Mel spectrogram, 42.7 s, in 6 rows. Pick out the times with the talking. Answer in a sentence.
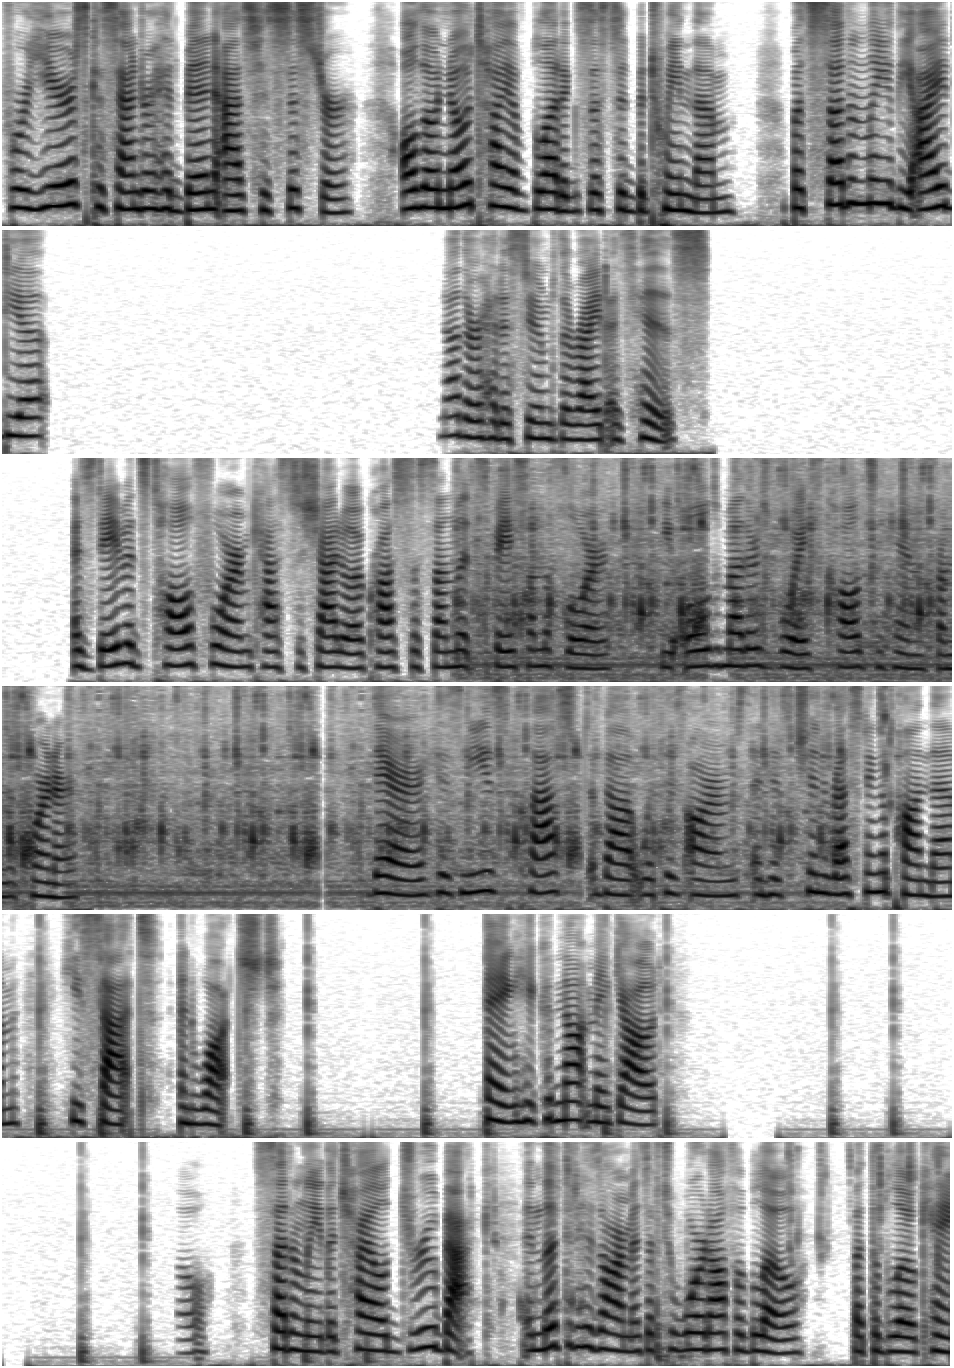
You can hear the talking from 0.1 to 7.4 s, from 10.4 to 12.4 s, from 14.8 to 22.1 s, from 24.1 to 30.6 s, from 32.1 to 33.4 s and from 37.0 to 42.7 s.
